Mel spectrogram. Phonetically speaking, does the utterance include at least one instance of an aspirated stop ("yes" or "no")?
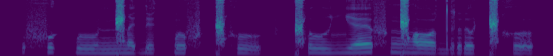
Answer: yes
